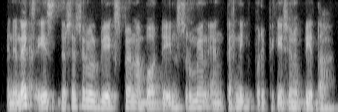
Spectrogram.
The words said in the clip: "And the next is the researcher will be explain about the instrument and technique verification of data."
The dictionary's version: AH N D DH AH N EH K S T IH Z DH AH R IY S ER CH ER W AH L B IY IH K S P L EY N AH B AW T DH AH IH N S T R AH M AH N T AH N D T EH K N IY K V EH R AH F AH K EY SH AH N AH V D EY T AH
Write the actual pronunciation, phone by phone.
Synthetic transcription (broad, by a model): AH N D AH N EH K S T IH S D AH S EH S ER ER W AH L B IY IH K S P L EY N AH B AW T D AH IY N S T R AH M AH N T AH N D T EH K N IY K P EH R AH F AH K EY S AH N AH F D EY T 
